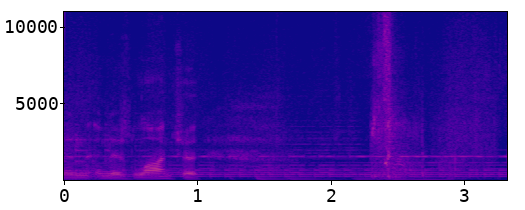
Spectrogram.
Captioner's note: blows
